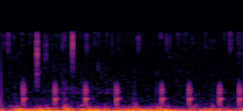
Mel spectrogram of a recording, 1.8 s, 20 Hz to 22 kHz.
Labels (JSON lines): {"label": "biophony, knock croak", "recorder": "SoundTrap 300"}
